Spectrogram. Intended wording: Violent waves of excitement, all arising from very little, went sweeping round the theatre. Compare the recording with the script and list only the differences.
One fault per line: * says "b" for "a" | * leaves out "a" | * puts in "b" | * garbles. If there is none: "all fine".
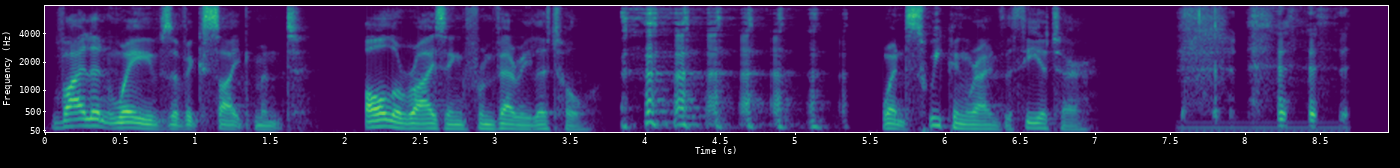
all fine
